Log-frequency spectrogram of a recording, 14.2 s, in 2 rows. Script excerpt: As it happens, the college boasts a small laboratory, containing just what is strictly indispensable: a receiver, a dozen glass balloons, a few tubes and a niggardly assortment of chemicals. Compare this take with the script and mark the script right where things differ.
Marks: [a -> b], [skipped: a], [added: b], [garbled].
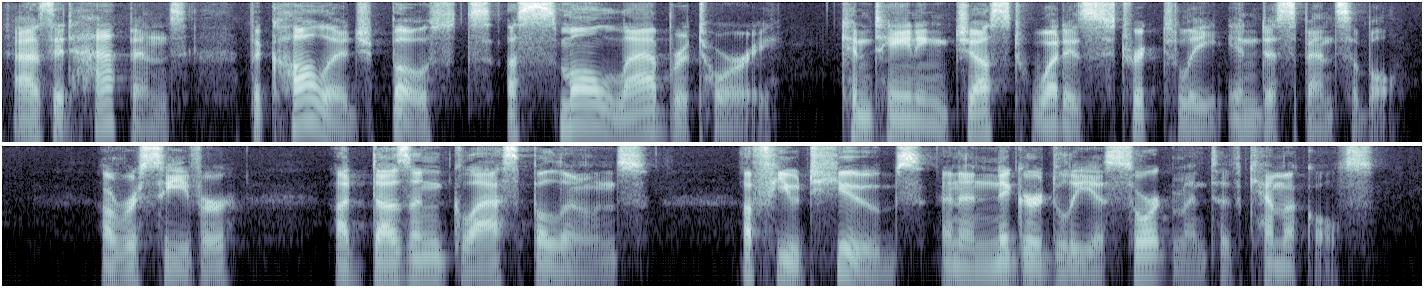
As it happens, the college boasts a small laboratory, containing just what is strictly indispensable: a receiver, a dozen glass balloons, a few tubes and a niggardly assortment of chemicals.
